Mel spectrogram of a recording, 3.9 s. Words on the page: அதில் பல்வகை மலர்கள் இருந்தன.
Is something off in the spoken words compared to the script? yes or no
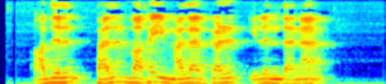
no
